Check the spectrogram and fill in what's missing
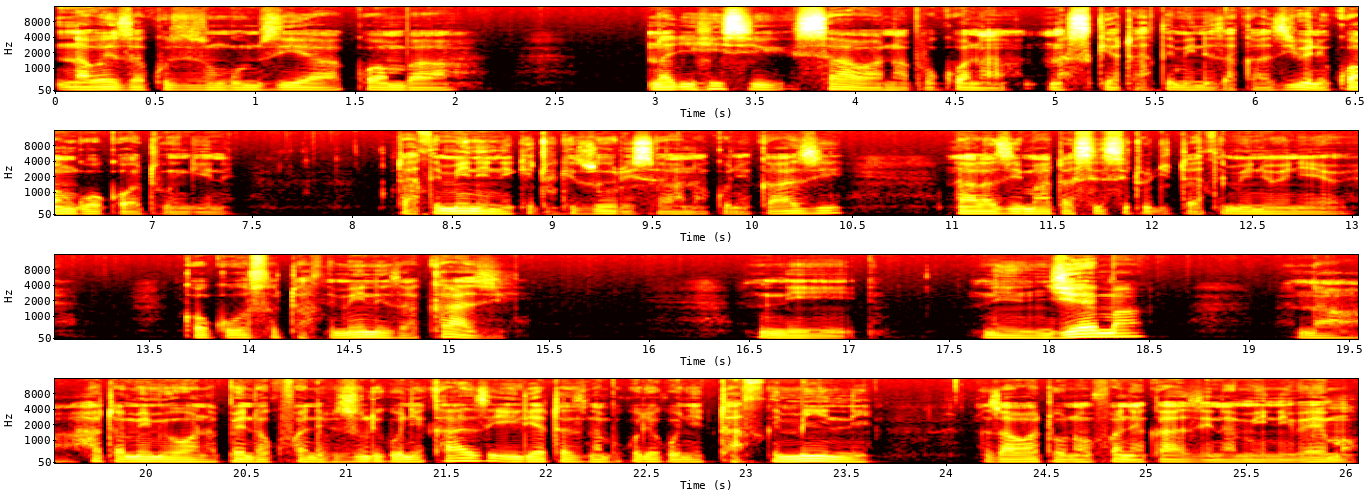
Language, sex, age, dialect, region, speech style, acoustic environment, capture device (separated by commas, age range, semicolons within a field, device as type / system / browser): Swahili, male, 25-34, Tanzania - Dar es Salaam, Tanzania, happy, music, desktop / Windows / Chrome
